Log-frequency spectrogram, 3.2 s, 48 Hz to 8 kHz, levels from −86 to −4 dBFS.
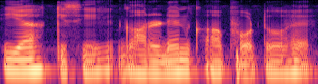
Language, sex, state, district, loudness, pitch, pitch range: Hindi, male, Jharkhand, Ranchi, -18 LUFS, 105 Hz, 95-110 Hz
